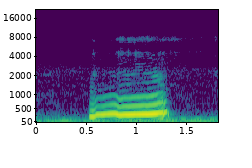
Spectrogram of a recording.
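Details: Elderly tortoiseshell cat named Hana, likely over 15 years old, vocalizing loudly in her sleep as if snoring or sleep-talking; one sustained, even, humming moan of about three-quarters of a second that rises slightly at its end.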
